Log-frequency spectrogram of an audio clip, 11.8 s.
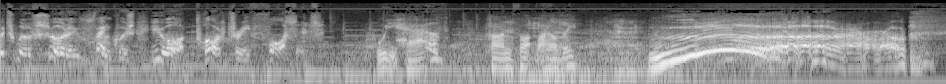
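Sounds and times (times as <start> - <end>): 
speech: 0.1 - 7.3, 8.1 - 8.8
rough rumbling growls: 5.4 - 11.3
performed scream of fury: 8.1 - 11.3.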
